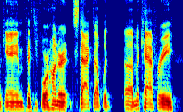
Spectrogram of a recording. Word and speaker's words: McCaffrey: 5,400 stacked up with McCaffrey or McCafferty if you like that pronunciation better, and Sammy D.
